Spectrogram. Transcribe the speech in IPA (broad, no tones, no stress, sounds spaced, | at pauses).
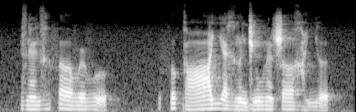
z æ̃ z ə̤ θ ʌː β ə˞ β ʊ | θ ʊ ɡ ɑː ʎ æ ɣ ə̃ d͡ʑ ũ β æ̃ ʂ ʌː ɣ ɑ̤ ʎ ə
